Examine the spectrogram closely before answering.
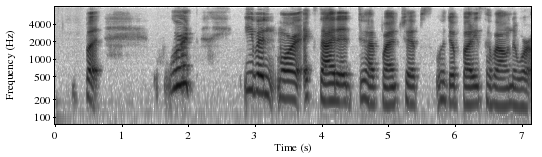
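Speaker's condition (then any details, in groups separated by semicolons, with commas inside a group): Down syndrome; walked later than other children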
